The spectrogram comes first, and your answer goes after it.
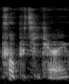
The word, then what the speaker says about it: propertECO: Have I pronounced it right? You have propertECO.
